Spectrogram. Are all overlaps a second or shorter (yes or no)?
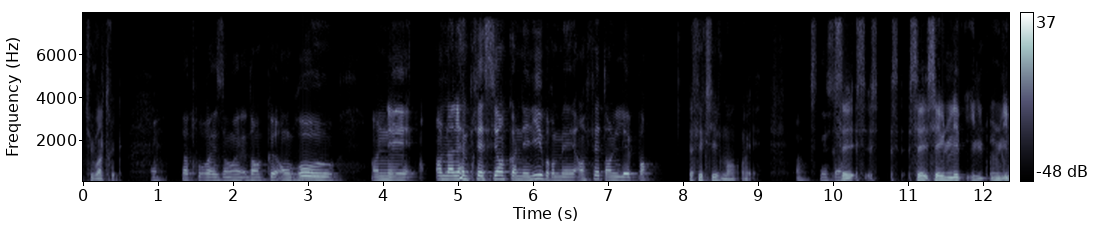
yes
